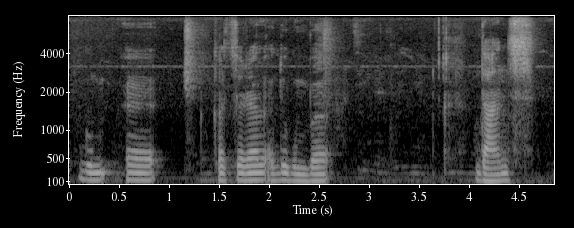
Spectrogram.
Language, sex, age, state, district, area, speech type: Manipuri, male, 18-30, Manipur, Chandel, rural, spontaneous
